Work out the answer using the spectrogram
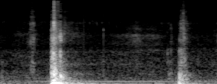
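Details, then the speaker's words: Second-generation DSM (GSX) door after window rattle fix: one solid low thud as the door shuts, no glass rattle after, then light clicks; window no longer loose. "nice and solid so that's how you fix the door rattle on you to GDS M"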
